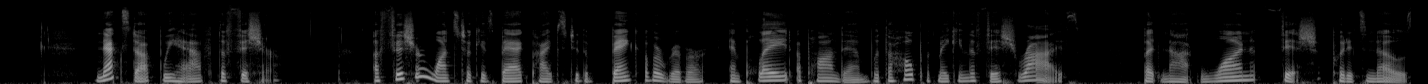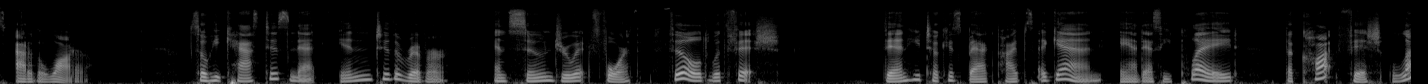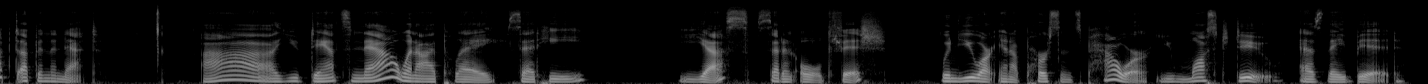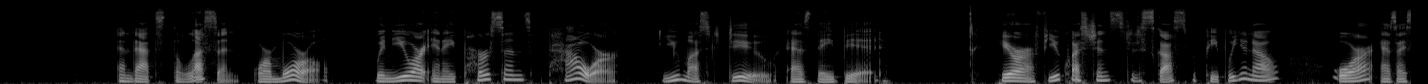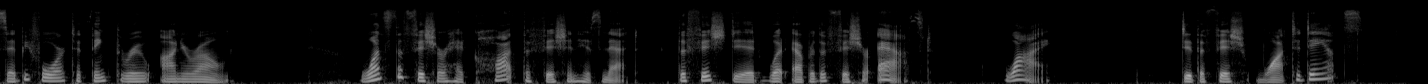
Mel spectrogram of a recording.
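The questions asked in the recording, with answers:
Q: Why? Did the fish want to dance?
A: No; they were in the fisher's power, so they had to do as he wanted.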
